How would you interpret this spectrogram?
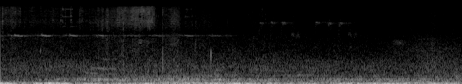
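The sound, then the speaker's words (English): Faint, high bird chirps and a thin sustained twittering from birds in churchyard trees, attracted by a birdhouse, over steady low outdoor rumble, with a few brief calls toward the end. “That's what's attracting all these birds.”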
